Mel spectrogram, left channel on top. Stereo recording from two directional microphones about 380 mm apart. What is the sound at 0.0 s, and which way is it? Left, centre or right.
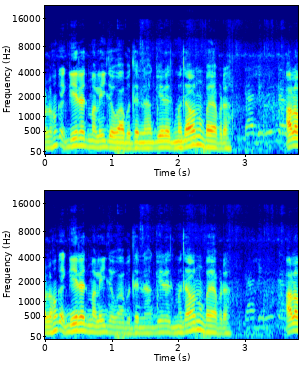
Speech, centre.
